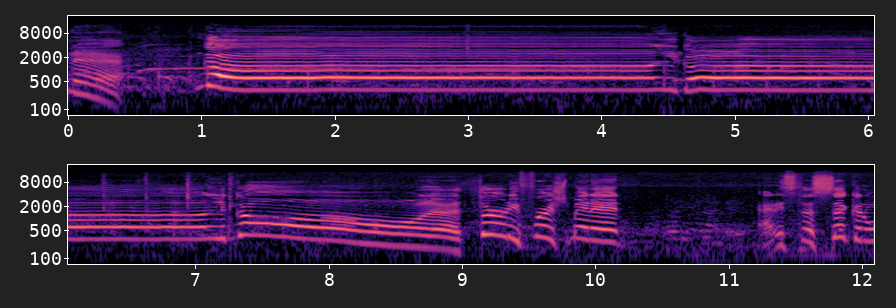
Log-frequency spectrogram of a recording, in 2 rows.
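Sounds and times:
man shouting long goal call: 0.0s - 8.8s.

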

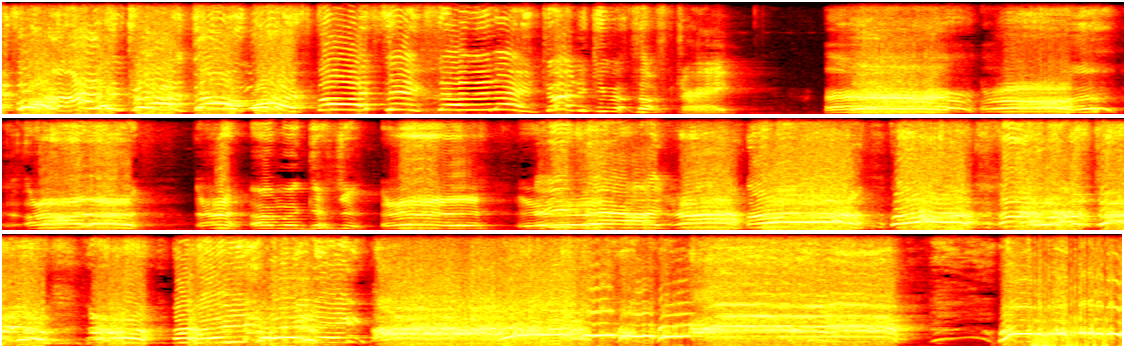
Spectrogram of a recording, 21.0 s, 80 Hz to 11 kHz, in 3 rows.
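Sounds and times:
girls screaming: 11.3s - 21.0s.

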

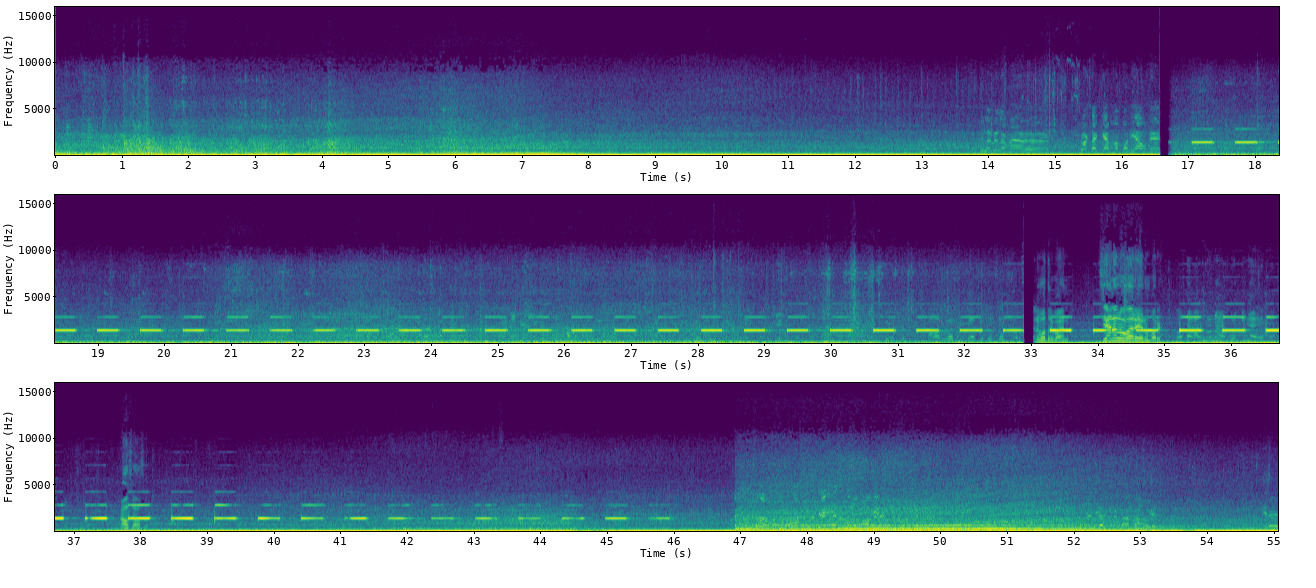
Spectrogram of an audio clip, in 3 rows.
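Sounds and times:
diesel engine running: 0.0s - 55.0s
reversing alarm beeping: 17.0s - 46.0s.

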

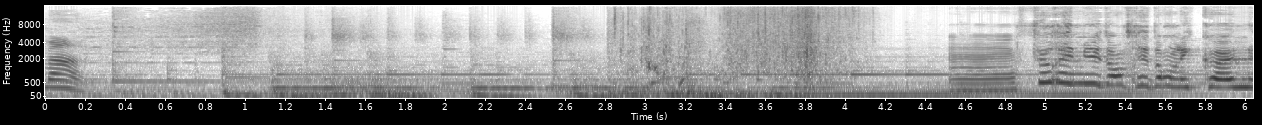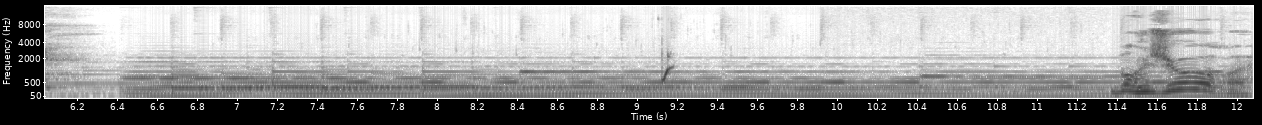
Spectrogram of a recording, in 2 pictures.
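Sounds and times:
dark ambient music: 0.3s - 12.0s
water dripping: 7.7s - 9.5s.

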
